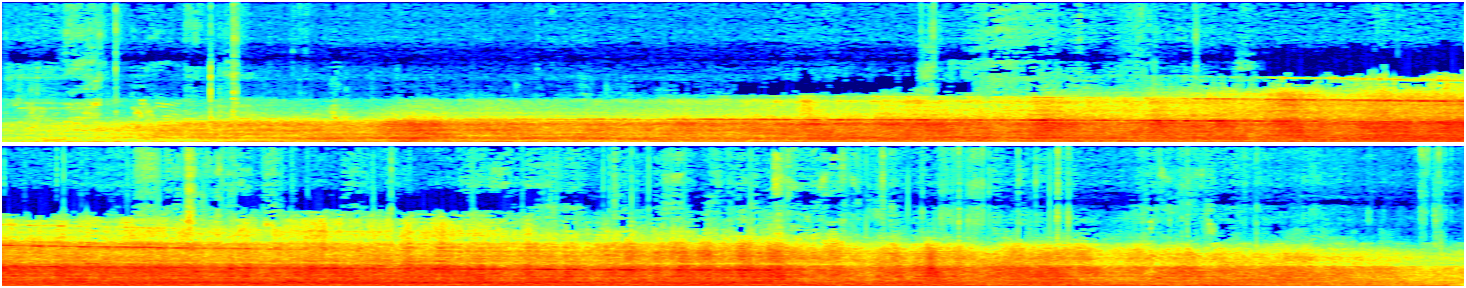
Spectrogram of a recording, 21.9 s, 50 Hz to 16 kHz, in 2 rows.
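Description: Embraer E190 jet airliner's twin GE CF34 turbofans at takeoff power, climbing out and passing overhead. The jet rumble grows steadily louder over the first dozen seconds and then holds, with a thin high fan whine sliding slowly down in pitch.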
